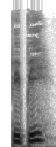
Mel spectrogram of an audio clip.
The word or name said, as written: bebe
